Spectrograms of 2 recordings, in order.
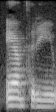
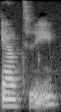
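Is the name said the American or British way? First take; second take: American; British. First: The name is pronounced the American way. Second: The name is pronounced the British way. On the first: "people pronounced his name as Anthony" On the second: "over in the U K it would be pronounced Anthony"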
